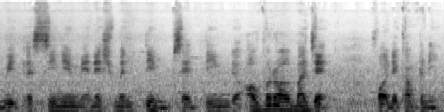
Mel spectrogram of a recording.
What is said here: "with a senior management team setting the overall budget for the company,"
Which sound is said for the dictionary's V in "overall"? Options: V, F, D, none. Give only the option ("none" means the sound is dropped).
V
